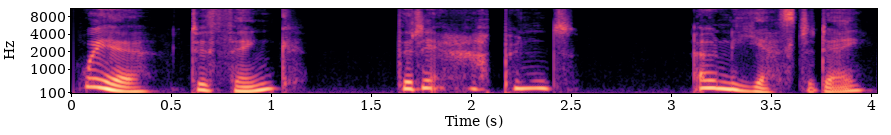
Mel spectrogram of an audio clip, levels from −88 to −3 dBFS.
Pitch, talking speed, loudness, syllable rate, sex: 220 Hz, 120 wpm, -20 LUFS, 4.6 syllables/s, female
